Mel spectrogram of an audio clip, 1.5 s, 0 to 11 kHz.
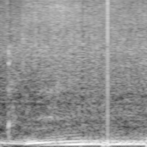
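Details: Fiat Punto with new 2.5" exhaust, idling after assembly: deep, throaty idle that jumps up and wanders instead of holding steady; erratic idle, cause not pinned down.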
